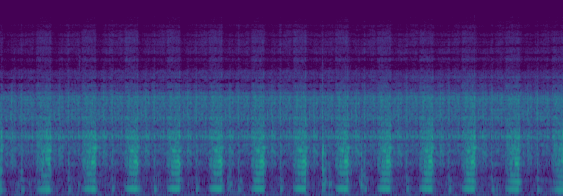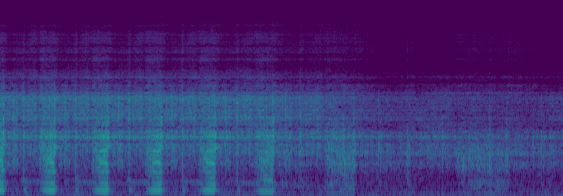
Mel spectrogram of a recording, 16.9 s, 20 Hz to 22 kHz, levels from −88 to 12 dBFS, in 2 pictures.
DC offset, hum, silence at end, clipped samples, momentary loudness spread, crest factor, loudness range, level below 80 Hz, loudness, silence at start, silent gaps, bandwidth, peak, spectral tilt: under 0.1%; none; 0 s; under 0.1%; 16 LU; 22 dB; 9 LU; -68 dBFS; -36 LUFS; 0 s; none; 16.5 kHz; -16 dBFS; -4 dB/octave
